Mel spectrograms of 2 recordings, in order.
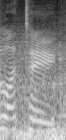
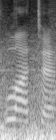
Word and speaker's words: latte: Porsche never never and don't say latte this is like the worst thing I've ever heard it's latte a lot is Italian word so if you drink coffee it's Latin not latte so we're looking at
